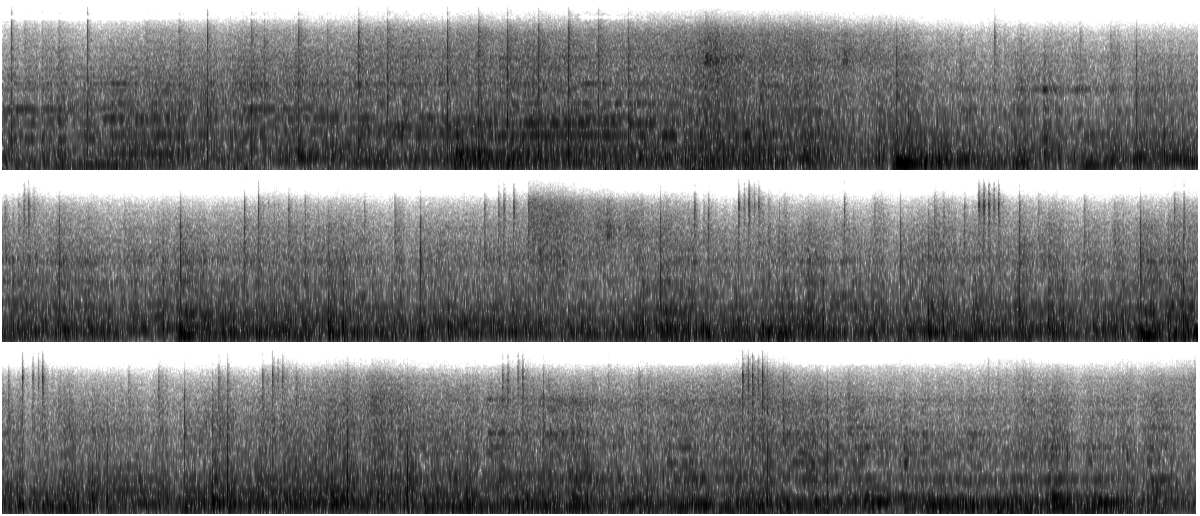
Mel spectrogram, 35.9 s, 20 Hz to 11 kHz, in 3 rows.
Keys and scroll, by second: 9.6 shift+F2, 11.9 KP_Add, 18.5 F3, 19.2 Escape, 26.1 shift+F2, 26.9 F3, 29.9 shift+F2, 30.4 Escape.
